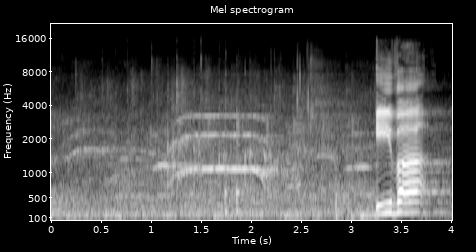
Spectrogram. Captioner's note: applause, cheering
